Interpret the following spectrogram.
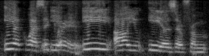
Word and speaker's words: Iacuessa: And I know a man in Orleans who's Italian, and when I go in, he goes, he pronounces it the Italian way. Iacuessa.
